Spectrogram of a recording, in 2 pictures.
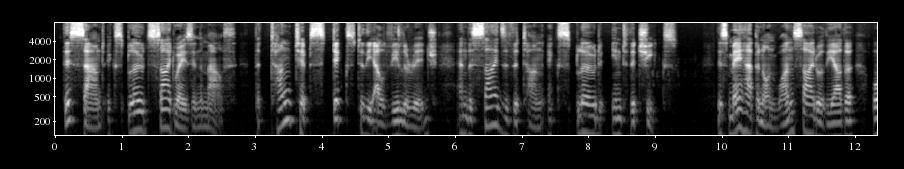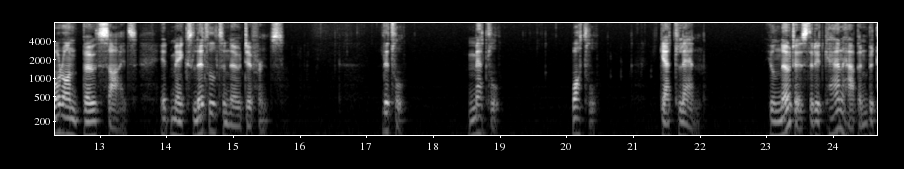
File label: Lateral Release TL, RP; speech; dialects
